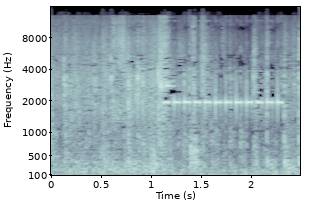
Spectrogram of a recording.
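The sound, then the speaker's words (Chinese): An electronic telephone ring starts partway in, a rapid pulsing high-pitched warble that repeats steadily and loudly over a busy background. “恰好此时电话铃响。 哎，我来接。”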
